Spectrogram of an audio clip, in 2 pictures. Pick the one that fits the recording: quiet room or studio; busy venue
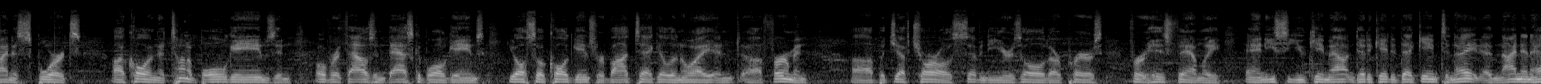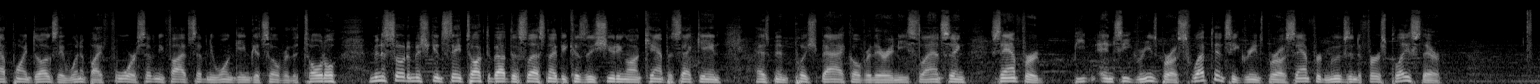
busy venue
